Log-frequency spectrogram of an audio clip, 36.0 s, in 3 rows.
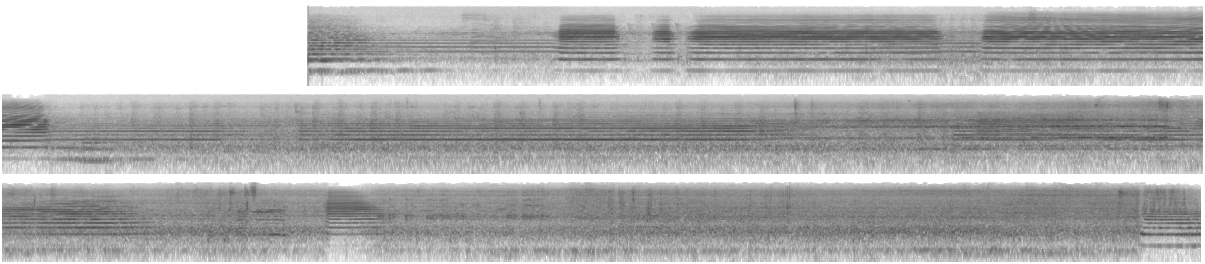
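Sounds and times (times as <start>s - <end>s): train horn blasts: 3.1s - 20.0s, 21.4s - 25.7s, 26.4s - 28.0s, 35.4s - 36.0s
train running past on rails: 3.1s - 36.0s.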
